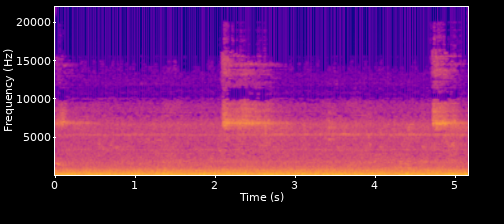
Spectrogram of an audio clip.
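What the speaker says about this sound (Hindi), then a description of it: "तो आगे से आ रही है अपनी फूड क्वीन मांडोवी एक्सप्रेस" The Mandovi Express passenger train, with brand-new coaches, rolls past close by in a steady, loud rumble and roar of wheels on track, with faint high squeals overhead.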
